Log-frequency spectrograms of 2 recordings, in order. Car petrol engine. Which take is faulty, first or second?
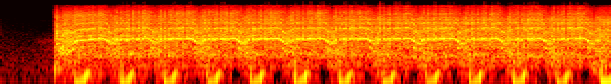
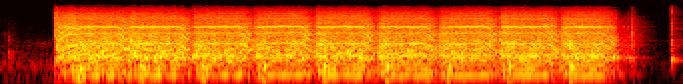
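second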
